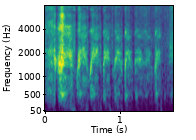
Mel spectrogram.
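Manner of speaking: rapid whispered crap, crap; frantic whisper. Acted. Realizing she hallucinated, she whispers to herself in panic. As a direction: hiss the words under your breath in panic.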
